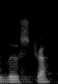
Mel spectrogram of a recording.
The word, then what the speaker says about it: Lystra: They went on to, you all pronounce it Lystra, right? It's actually Lustra, but we'll go with Lystra.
